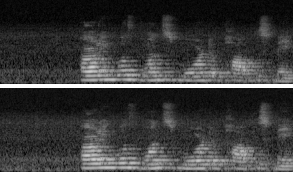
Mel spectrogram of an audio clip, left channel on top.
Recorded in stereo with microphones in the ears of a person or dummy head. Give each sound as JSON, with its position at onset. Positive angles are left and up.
{"t": 0.8, "sound": "a woman speaking", "side_deg": 70, "distance_m": 1.2}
